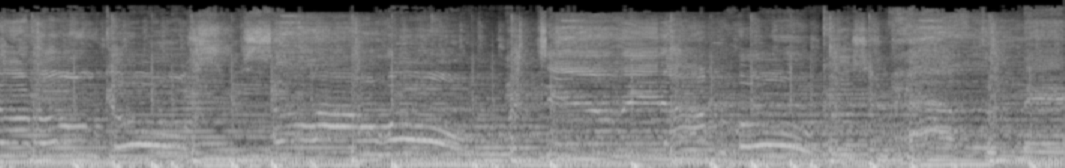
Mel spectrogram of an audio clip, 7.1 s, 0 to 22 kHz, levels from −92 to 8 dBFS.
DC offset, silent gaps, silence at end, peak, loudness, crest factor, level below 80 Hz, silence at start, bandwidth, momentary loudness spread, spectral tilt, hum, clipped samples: under 0.1%; none; 0 s; -2 dBFS; -16 LUFS; 14 dB; -22 dBFS; 0 s; 19 kHz; 3 LU; -4.5 dB/octave; none; under 0.1%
